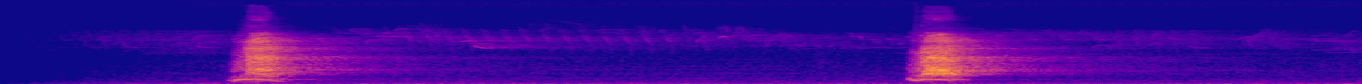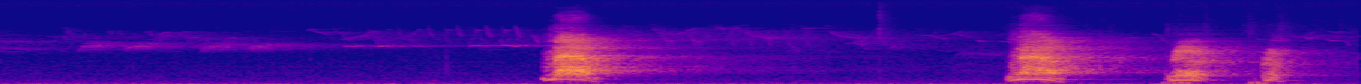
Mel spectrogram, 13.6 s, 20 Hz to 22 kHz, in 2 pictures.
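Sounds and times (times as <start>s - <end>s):
roe deer barking: 1.2s - 1.7s, 4.6s - 5.1s, 9.6s - 10.2s, 11.9s - 13.5s.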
